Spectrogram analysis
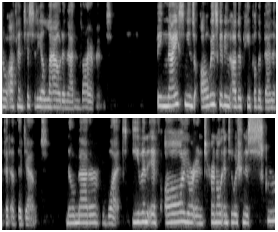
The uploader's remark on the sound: Each episode of The BTG Ppodcast is recorded LIVE during my virutal Healing Circles. These free virtual gatherings that take place twice a month.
